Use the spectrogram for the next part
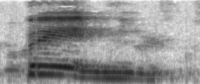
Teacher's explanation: Na palavra prêmio, é a vogal E, só que fechada, um som fechado.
